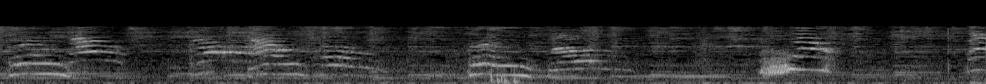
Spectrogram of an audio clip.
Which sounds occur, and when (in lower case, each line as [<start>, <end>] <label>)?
[0.00, 9.85] music
[0.12, 1.33] meow
[1.92, 3.09] meow
[3.12, 3.78] child speech
[4.69, 5.34] meow
[4.89, 5.28] generic impact sounds
[5.47, 6.22] meow
[7.61, 8.39] cat
[9.45, 9.59] generic impact sounds
[9.69, 9.85] meow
